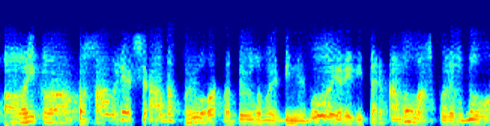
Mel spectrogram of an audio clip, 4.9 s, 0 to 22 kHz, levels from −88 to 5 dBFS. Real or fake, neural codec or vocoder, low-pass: fake; codec, 44.1 kHz, 0.9 kbps, DAC; 10.8 kHz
